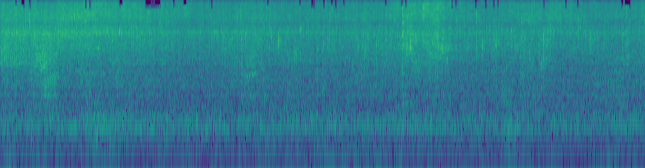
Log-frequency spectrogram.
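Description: Potatoes deep in hot oil fry with a continuous, dense hiss and soft bubbling, heard close and alone for several seconds.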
